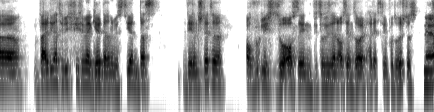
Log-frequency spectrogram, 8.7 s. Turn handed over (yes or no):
yes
